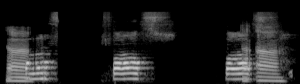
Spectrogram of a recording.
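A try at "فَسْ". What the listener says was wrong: caranya, caranya biar huruf fa-nya nggak terikut tebal atau huruf-huruf yang lainnya, maka dieja satu-satu. Fa, fa, fa, tipis ya. Fa. Nah, terus sotnya. So, als, fa, als, fa, als. Nah, terus gabung. Fals, fals, fals.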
